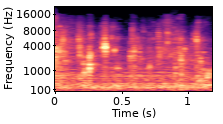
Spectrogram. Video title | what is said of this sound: Vintage Craft: Milkweed Bird Ornaments & A WW2 Connection! | there's water in here can you hear it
